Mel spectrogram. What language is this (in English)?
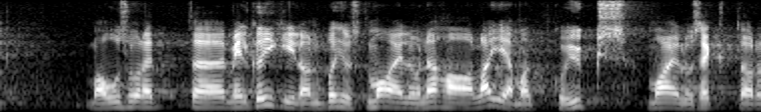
Estonian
